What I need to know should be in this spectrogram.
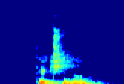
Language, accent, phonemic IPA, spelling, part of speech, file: English, Southern England, /ˈfɪkʃənəl/, fictional, adjective, LL-Q1860 (eng)-fictional.wav
- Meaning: 1. Invented, as opposed to real 2. Containing invented elements 3. Occurring in fiction 4. Concerning fiction (as a genre or medium): having to do with fiction; specific to fiction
